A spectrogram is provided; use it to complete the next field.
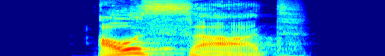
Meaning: second-person plural dependent preterite of aussehen
- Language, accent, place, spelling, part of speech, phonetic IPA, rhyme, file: German, Germany, Berlin, aussaht, verb, [ˈaʊ̯sˌzaːt], -aʊ̯szaːt, De-aussaht.ogg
